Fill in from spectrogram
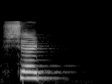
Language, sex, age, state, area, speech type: Sanskrit, female, 18-30, Uttar Pradesh, rural, read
